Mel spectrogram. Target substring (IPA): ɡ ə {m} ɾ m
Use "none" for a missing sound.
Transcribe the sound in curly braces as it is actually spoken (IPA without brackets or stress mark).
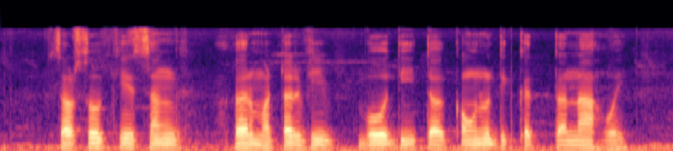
none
